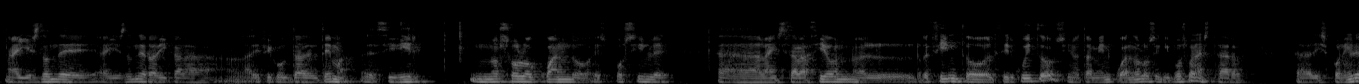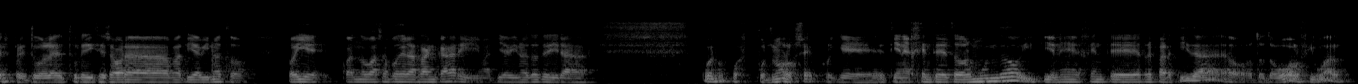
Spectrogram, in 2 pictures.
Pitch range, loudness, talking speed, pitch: 105-120 Hz, -43 LUFS, 170 wpm, 110 Hz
